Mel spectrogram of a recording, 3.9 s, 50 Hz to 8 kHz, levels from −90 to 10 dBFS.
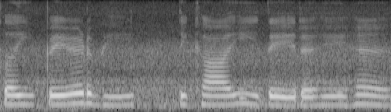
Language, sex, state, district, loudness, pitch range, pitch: Hindi, female, Haryana, Jhajjar, -15 LUFS, 185-195 Hz, 190 Hz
